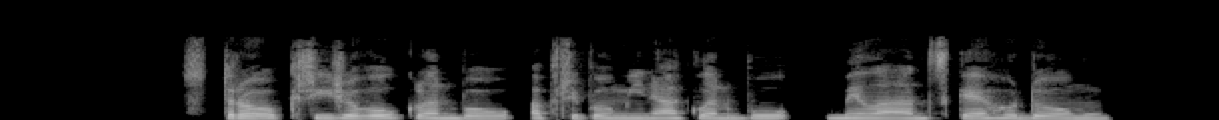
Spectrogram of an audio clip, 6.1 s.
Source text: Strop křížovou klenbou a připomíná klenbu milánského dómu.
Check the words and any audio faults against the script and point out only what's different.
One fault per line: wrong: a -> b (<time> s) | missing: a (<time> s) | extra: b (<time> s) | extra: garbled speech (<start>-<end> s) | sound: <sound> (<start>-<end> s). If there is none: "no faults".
no faults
